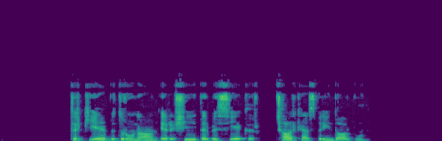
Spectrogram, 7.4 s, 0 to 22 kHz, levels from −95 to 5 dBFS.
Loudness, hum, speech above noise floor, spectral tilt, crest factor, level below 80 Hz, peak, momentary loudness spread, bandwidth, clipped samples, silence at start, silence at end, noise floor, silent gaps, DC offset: -23 LUFS; none; over 67 dB; -3.5 dB/octave; 20 dB; -72 dBFS; -6 dBFS; 9 LU; 9.6 kHz; under 0.1%; 1.2 s; 1.3 s; under -90 dBFS; none; under 0.1%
